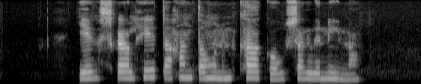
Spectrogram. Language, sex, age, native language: Icelandic, female, 15, Icelandic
